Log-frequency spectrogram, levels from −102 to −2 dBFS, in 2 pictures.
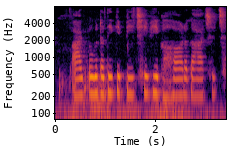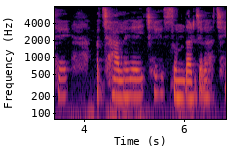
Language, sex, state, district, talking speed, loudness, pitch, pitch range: Maithili, female, Bihar, Samastipur, 130 wpm, -40 LUFS, 210 Hz, 205-225 Hz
